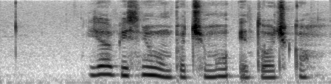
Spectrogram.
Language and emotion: Russian, sad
